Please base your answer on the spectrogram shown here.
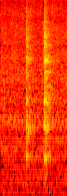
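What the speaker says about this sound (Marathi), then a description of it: "आता आपण हे तळलेले बटाटे ह्यात घालूया" Fried potatoes for crispy chilli potato are tossed into a pan over a high flame: two quick scraping stirs rise above a steady soft sizzle.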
